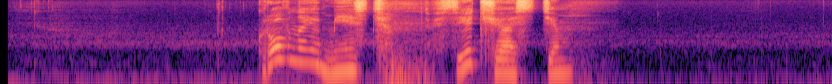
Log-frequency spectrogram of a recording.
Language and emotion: Russian, neutral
